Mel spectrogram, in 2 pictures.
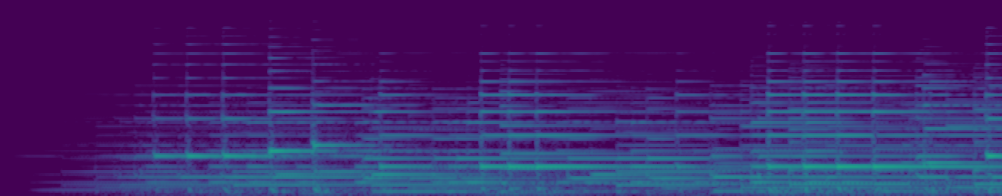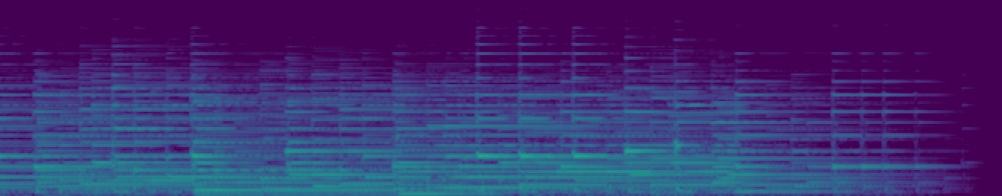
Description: all reimagined through solo piano.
